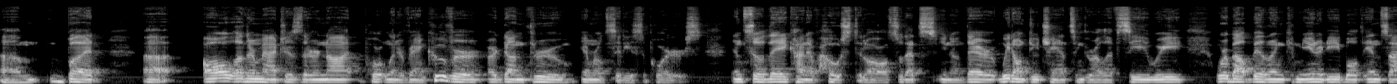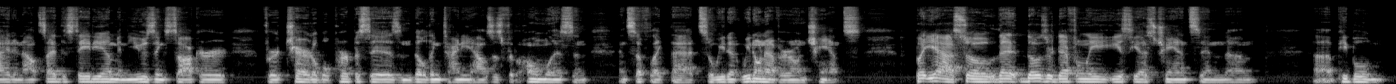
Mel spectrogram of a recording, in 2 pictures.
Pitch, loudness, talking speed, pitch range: 110 Hz, -16 LUFS, 190 wpm, 110-120 Hz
